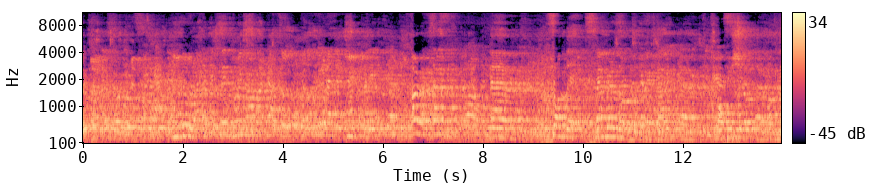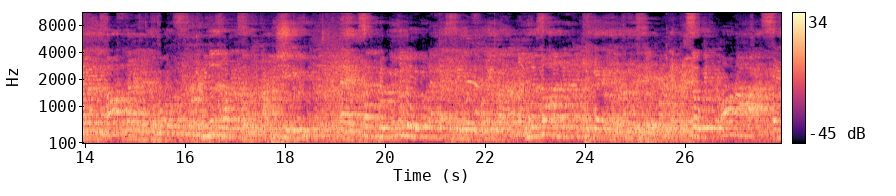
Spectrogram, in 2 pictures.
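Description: A woman speaks with animation into a microphone over loudspeakers.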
